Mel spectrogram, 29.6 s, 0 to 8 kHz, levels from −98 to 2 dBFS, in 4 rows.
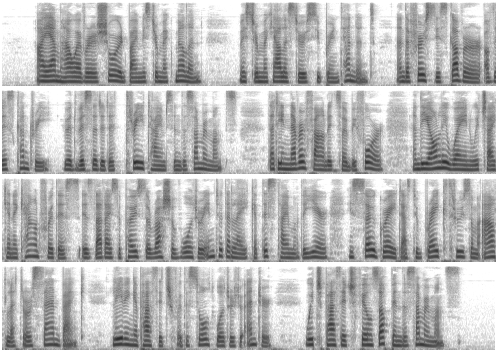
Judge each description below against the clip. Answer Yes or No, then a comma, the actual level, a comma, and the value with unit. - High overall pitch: No, medium, 170 Hz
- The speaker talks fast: No, average, 185 wpm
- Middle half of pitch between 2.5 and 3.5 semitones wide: Yes, average, 3.2 semitones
